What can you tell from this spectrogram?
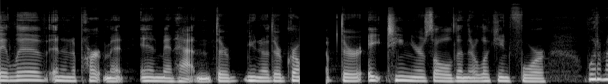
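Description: At 2.99 s the speech drops out for about 235 ms and comes back at 3.27 s roughly a fifth of a second further along, so a short stretch is skipped. This is a stream reconnect: the connection broke, and the player restarted its decoder mid-stream.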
